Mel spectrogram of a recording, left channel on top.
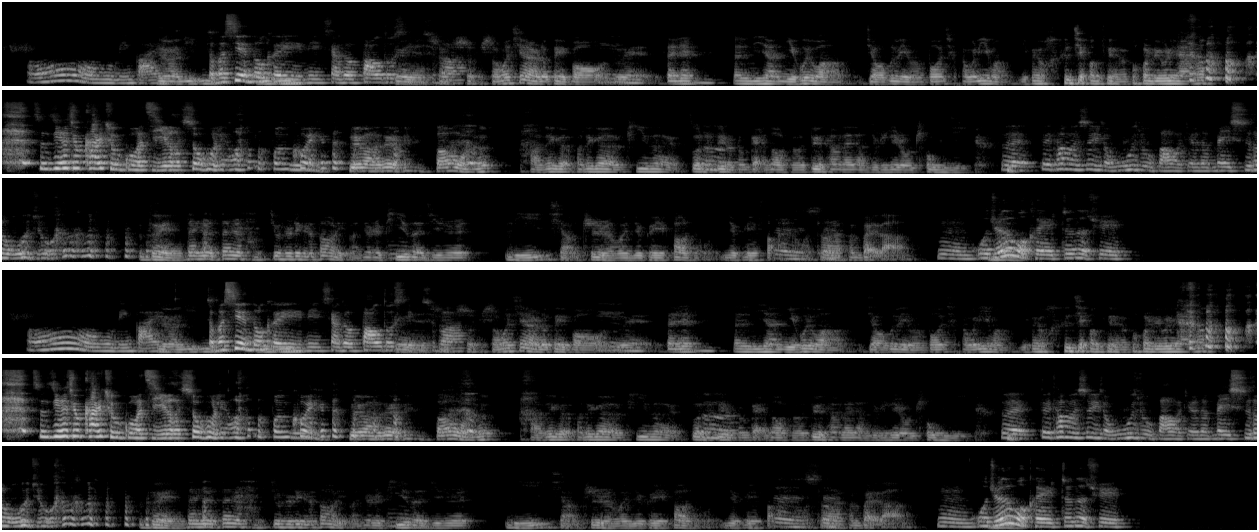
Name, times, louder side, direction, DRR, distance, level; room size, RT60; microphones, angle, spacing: voice 1, 0.2-1.6 2.1-4.1 4.4-4.6 5.9-6.4 6.7-7.1 11.8-16.0 17.2-17.3 19.5-19.9 22.5-26.4 29.0-29.3 32.8-33.5 34.5-36.3, right 2 dB, 75° right, 0.9 m, -27 dB
voice 2, 1.5-2.1 2.5-3.0 3.9-7.0 7.3-12.0 15.4-15.8 16.0-17.5 17.8-22.4 23.9-24.0 25.5-25.6 26.5-29.8 30.1-34.2 35.0-35.3, left 2 dB, 45° left, 0.8 m, -32 dB
6.6 x 2.6 x 2.6 m
head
